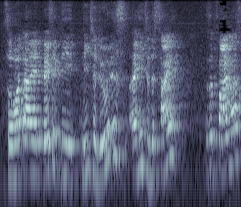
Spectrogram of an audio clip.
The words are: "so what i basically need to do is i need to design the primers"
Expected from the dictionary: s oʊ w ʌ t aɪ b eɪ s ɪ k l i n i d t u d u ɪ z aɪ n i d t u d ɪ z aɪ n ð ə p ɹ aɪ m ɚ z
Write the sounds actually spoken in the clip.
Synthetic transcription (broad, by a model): s oʊ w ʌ t aɪ b eɪ s ɪ k l i n i d t u d u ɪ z aɪ n i d t u d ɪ s aɪ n ð ə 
